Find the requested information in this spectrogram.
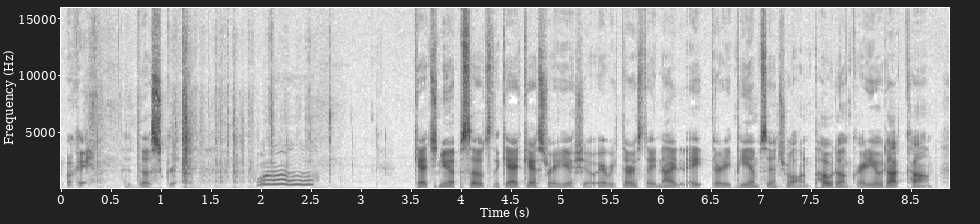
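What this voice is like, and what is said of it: Rough, worn-sounding morning voice. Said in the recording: “my voice sounds like crud, it's because I'm recording this early in the morning”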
